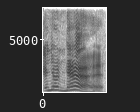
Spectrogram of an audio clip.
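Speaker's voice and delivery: put-on very high, slow whiny kid voice; whiny kid denial. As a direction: drag out a bratty denial. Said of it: "He's like".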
